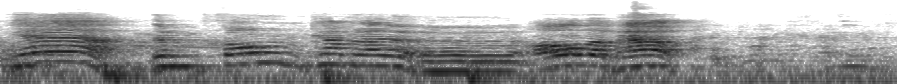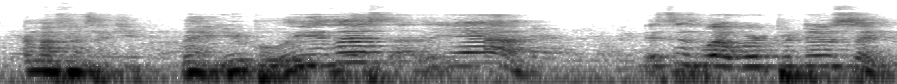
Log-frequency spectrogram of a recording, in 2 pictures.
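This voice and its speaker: The voice moves at a fairly slow pace with very wide pitch swings. Noticeable background noise and audible room echo fill the recording. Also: man, high pitch for a man, big swings in loudness. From East St. Louis, Illinois. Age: 60s. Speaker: stand-up comedian. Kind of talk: stand-up. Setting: comedy club stage with audience.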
